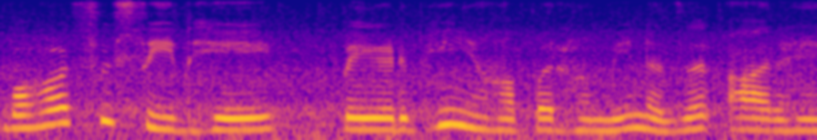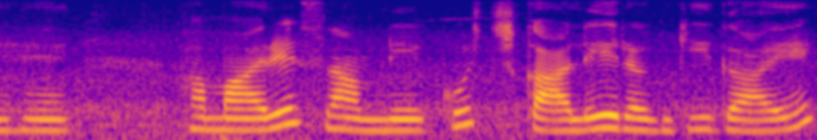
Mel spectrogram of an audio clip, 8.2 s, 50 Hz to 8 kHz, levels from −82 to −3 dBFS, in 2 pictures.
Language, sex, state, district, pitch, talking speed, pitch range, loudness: Hindi, female, Chhattisgarh, Raipur, 205 Hz, 140 wpm, 195-230 Hz, -20 LUFS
